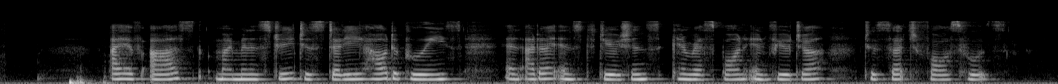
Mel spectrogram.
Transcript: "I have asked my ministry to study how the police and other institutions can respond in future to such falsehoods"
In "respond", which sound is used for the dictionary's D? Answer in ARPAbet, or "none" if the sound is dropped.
D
